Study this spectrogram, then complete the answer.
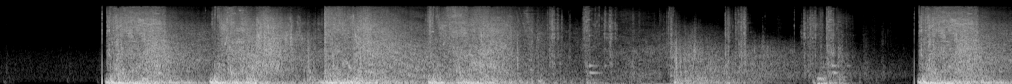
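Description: A rocket launcher fires with loud booming blasts.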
